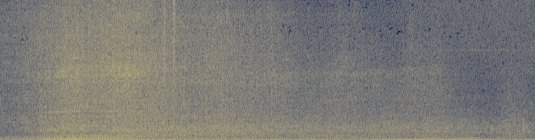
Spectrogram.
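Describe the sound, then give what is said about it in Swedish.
A car engine revs up and accelerates as the driver presses harder on the gas pedal, its low droning pitch rising then holding steady as the car speeds along the road, loud with no voices. “Mr Spicer spärrar upp ögonen och trycker i all spänning hårdare på gaspedalen.”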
